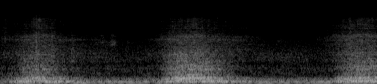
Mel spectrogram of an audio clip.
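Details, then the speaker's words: 2010 Chevy Silverado 1500, front wheel raised and spun: rough, gritty rumble swelling and fading, sounds like a worn-out wheel bearing; brake fluid also wetting the caliper. "sure sounds like a bad wheel bearing to me we should probably get the other side up in the air and see what's going on with that but yeah that sounds that sure sounds like a worn out wheel bearing"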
